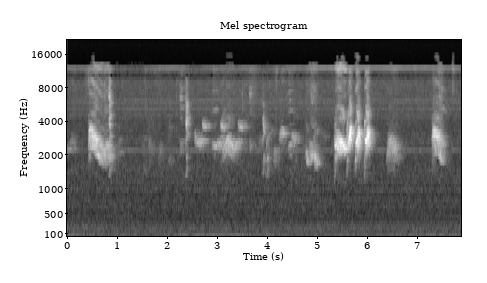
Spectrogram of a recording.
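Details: Caged Red-whiskered Bulbul breeding stock at a bulbul breeding farm in Thailand, singing playfully: short slurred whistled phrases, rising and falling, given in scattered bursts with a quick cluster of bright notes near the end.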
